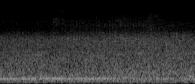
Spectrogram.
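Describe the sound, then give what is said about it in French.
A steady, loud diesel engine of a rear-engined Eliès city bus in Marseille drones as it turns tight corners, with a low hum running throughout and broad road noise around it, unbroken for the whole stretch with no voices. “Vous l'entendez là Il s'agit d'un bus de la marque Eliès avec le moteur à l'arrière.”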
